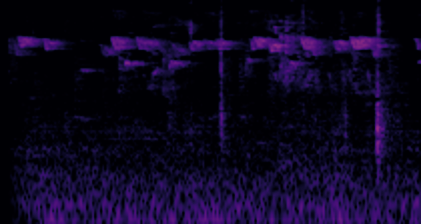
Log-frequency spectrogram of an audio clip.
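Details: Red avadavat, also called strawberry finch, giving a high, thin song of sustained whistled notes and short chirps, with sharp clicks and a steady faint hum behind.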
